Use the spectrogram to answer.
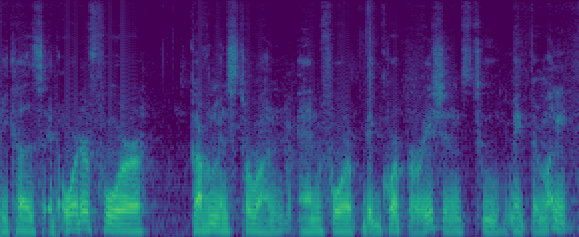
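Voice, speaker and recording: A man's dark, mellow voice at a moderate pace. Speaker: entrepreneur. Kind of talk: casual chat.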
